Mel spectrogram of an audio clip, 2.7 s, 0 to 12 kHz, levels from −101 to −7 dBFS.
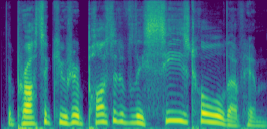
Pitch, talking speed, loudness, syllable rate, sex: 165 Hz, 155 wpm, -20 LUFS, 5.9 syllables/s, male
